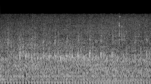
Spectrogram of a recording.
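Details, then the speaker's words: VAZ 2110-12/Priora petrol engine idling after replacing water pump, alternator and alternator tensioner bearings: steady even idle, soft whir, no whine or rumble from front; normal quiet idle. "а вот он тихо работать шелесте просто тихонько все подшипники все абсолютно все замены"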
